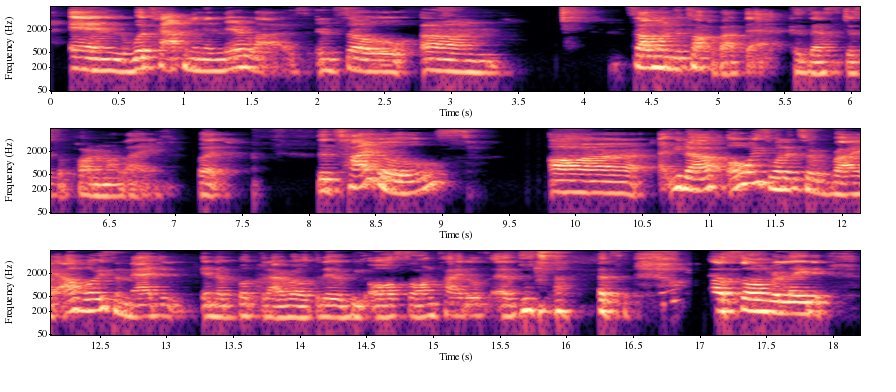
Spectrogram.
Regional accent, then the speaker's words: New York, United States; because I'm from the Bronx

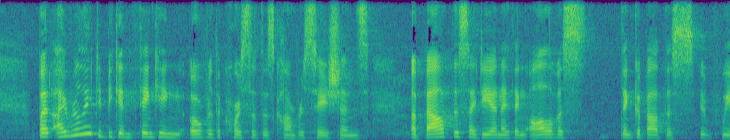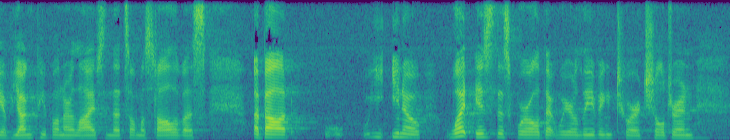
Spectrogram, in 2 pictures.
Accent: Hawaii, United States; I'm from Hawaii, so this feels very familiar, you know?

